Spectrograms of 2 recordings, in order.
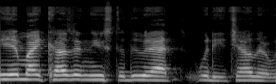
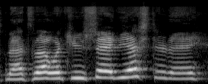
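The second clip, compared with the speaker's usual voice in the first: louder, higher, a teasing jab; cheeky retort; 5 semitones higher, 8 dB louder than usual. Retold or imitated. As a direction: land the punchline with a smirk. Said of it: "And Wade Brady goes".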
